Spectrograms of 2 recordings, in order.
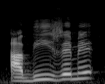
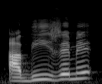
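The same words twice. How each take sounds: First: The stress falls on the i vowel. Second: The same.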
